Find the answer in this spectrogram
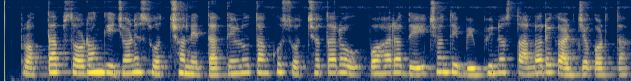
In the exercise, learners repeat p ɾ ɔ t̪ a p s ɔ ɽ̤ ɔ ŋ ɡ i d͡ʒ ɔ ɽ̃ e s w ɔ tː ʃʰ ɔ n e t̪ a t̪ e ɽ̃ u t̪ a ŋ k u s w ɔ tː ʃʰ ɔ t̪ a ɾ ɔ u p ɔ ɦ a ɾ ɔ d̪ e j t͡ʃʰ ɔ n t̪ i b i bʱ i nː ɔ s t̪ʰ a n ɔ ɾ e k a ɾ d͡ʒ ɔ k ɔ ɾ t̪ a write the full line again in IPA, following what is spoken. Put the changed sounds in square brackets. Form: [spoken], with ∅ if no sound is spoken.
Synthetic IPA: p ɾ ɔ t̪ a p s ɔ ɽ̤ ɔ ŋ ɡ i d͡ʒ ɔ ɽ̃ e s w ɔ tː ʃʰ ɔ n e t̪ a t̪ e ɽ̃ u t̪ a ŋ k u s w ɔ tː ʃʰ ɔ t̪ a ɾ ɔ u p ɔ ɦ a ɾ ɔ d̪ e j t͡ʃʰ ɔ n t̪ i b i bʱ i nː ɔ s t̪ʰ a n ɔ ɾ e k a ɾ d͡ʒ ɔ k ɔ ɾ t̪ a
